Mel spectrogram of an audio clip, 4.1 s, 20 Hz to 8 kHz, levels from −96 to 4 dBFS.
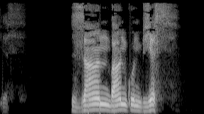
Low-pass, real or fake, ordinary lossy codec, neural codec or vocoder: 7.2 kHz; real; MP3, 32 kbps; none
